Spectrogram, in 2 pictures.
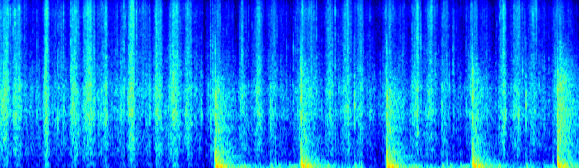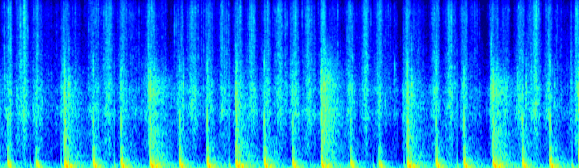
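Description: Percussion keeping a steady quick beat: light taps at first, then deep drum thumps from about two seconds in.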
